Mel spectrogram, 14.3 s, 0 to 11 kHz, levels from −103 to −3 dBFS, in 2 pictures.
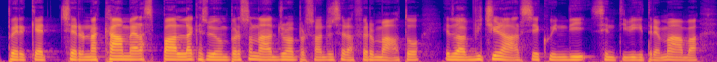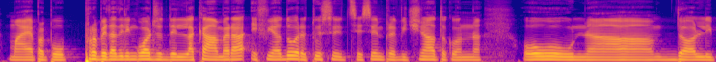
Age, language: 20-39, Italian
